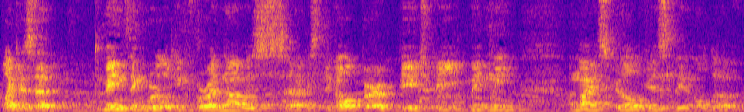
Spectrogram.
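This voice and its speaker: A man from Slovakia pitching his startup at a meetup, talking casually with many fillers and restarts. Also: flat delivery, fairly quick, few pauses. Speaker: startup founder giving a pitch. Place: meetup venue. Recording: echoey room, mic far off, crowd behind.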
